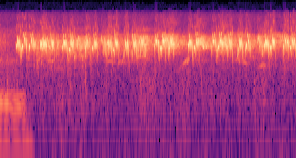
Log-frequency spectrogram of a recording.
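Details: Tree Swallows twitter in a steady stream of quick, liquid, high chirps, several each second. A man's voice is heard briefly at the start.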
